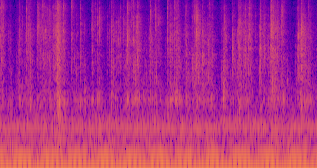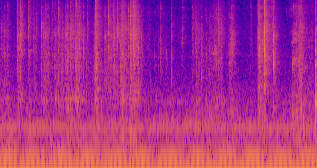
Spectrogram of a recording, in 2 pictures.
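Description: Light scattered clicks and rustles of small craft-kit pieces being handled and fitted together, over a steady low hum.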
